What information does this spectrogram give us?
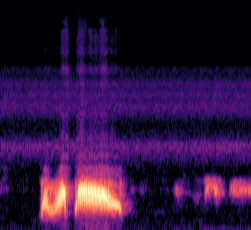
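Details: Spotted dove calling as a decoy for other doves: a strong, low two-part coo, a short bent note then a longer falling one, followed by faint soft cooing.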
